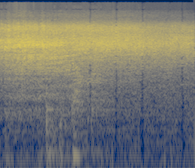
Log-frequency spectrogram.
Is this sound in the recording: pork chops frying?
yes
